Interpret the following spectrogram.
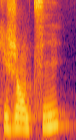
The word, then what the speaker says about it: gentil: So most of the time when you have IL, so you have this longer E at the end of a word. So like gentil, outil. So you just pronounce the E and not the L.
